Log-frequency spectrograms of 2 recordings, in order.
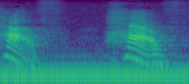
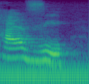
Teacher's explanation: o V termina aqui no V, não tem mais nenhuma vogal, porque a pronúncia adequada é have.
